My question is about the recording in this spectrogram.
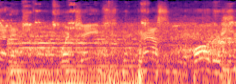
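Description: Basketball being dribbled on a hardwood court with short high sneaker squeaks during live play, over steady arena music with a sustained low bass.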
